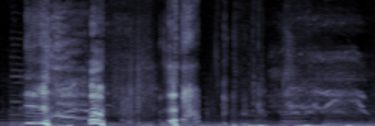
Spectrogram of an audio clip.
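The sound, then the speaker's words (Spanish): Hoarse coughing: a few harsh, voiced bursts with a raspy throat sound, separated by short pauses, then a rougher, breathy rasp near the end. “Estás tosiendo como el brujo mayor, querido hermano.”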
